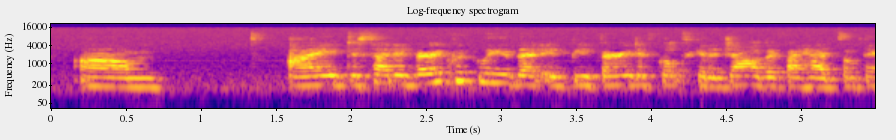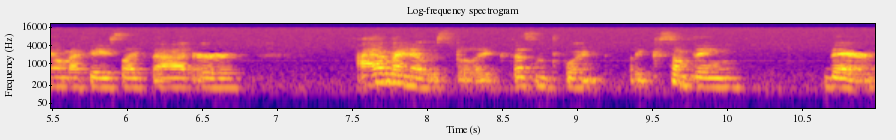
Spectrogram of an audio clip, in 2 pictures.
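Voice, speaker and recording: A woman's medium-pitched voice at a fairly quick pace, with ordinary pitch variation, long and frequent pauses, and noticeable background noise. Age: young. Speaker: vlogger. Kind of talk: casual vlog. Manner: fast; hesitant with fillers.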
